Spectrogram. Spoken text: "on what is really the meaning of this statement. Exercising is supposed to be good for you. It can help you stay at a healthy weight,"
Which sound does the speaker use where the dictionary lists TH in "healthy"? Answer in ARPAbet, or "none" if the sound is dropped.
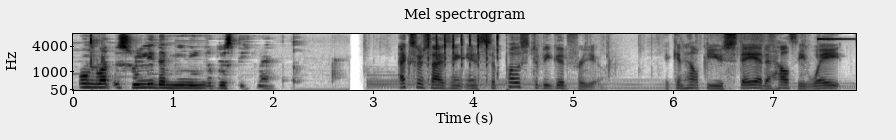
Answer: TH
